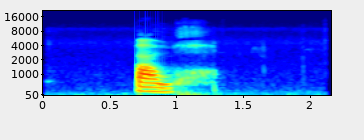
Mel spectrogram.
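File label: "Bauch", German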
